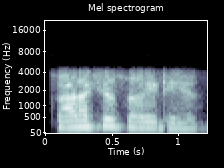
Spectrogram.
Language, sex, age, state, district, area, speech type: Kashmiri, male, 18-30, Jammu and Kashmir, Anantnag, rural, conversation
